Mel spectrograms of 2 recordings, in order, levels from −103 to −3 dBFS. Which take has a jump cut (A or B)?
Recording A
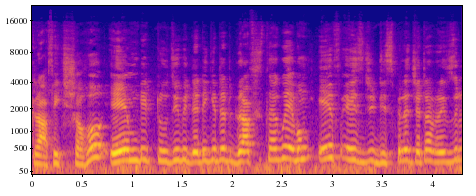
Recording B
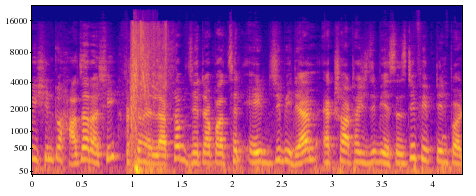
B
